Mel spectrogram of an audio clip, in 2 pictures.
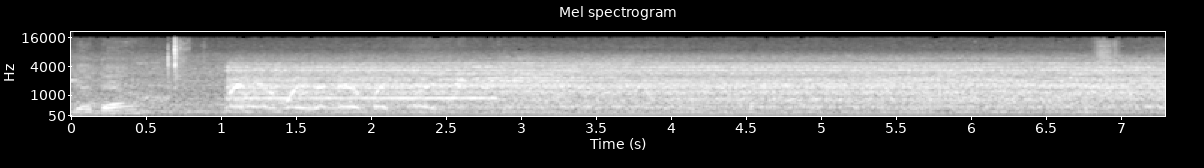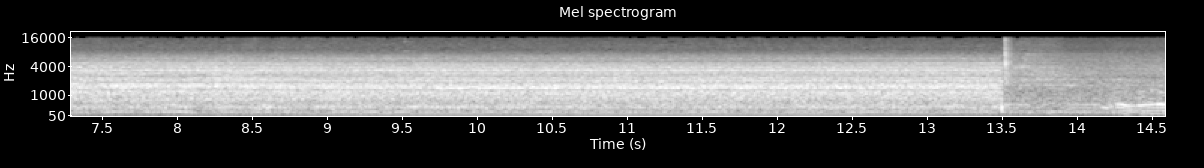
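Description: Loud radio static hisses steadily from a loudspeaker.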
